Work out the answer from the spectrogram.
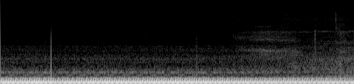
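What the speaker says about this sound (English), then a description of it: "Exhaust note sounds great." A supercharged 1997 BMW E36 M3 coupe runs with a steady, loud, deep exhaust rumble at a constant idle, close by and alone throughout.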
